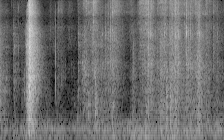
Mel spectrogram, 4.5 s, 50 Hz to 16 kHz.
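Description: A plastic printer paper tray set down with a single sharp clunk on top of an HP M607 laser printer about half a second in, followed by quieter low rubbing and handling noise as the printer is turned round on its stand.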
